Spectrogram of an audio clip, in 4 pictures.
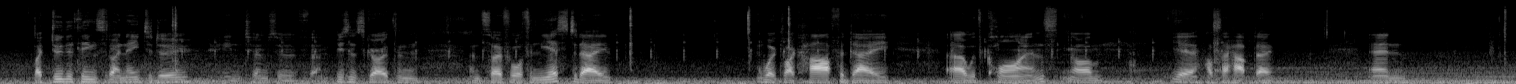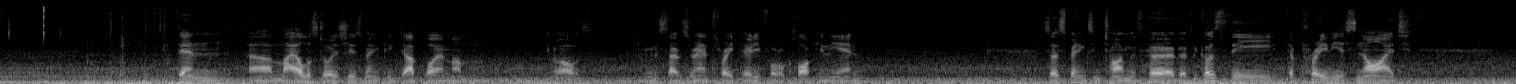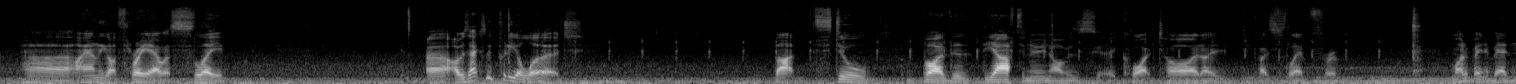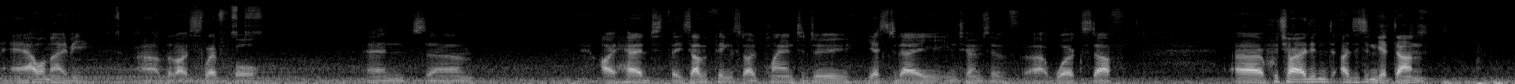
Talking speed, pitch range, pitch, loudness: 145 wpm, 85-105 Hz, 95 Hz, -27 LUFS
